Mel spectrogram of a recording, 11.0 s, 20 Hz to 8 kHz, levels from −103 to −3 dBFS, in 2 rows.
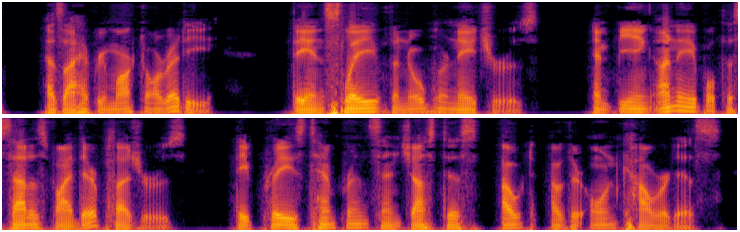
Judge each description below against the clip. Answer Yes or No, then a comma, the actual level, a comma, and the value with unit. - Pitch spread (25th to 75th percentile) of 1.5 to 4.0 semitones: Yes, average, 2.9 semitones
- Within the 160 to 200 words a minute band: No, average, 145 wpm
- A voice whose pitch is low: Yes, very low, 80 Hz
